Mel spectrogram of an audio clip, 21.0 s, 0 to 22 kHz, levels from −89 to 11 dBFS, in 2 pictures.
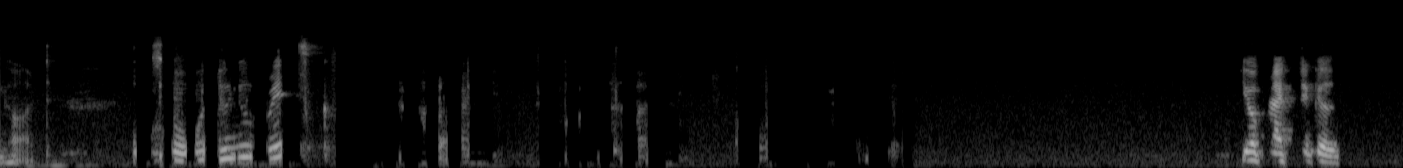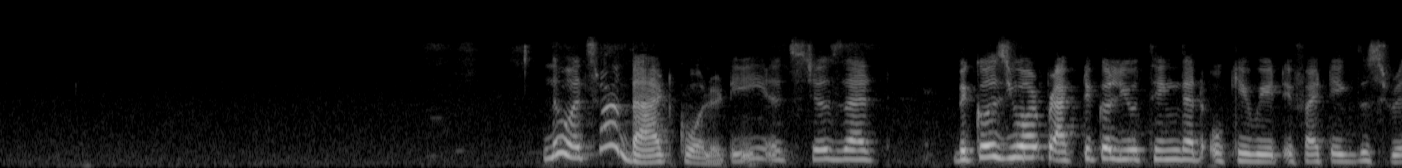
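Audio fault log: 0.98–2.52 s, 3.15–3.55 s, 4.22–4.88 s, 5.5–5.78 s, 6.48–6.74 s: other side's voice leaking through. A faint second voice, about 15 dB below the talker at first, then about 25 to 30 dB down, is likely loudspeaker echo the canceller missed. It is a separate voice, not a dip in the talker's own.
1.08–3.65 s: speech suppressed in double talk. For roughly two seconds the talker's own voice sinks by up to around 40 dB while the other voice is present, likely because the canceller pulled both down together.
4.07–6.86 s: background gated by the echo canceller. The room tone, not the voice, drops by up to about 33 dB for about 1.5 s in total and returns once the canceller releases the microphone.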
